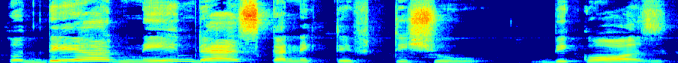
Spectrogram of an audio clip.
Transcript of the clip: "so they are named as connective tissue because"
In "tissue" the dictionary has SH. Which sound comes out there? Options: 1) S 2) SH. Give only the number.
2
